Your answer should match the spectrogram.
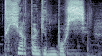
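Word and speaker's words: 's-Hertogenbosch: Это на самом деле пожары, которые происходили в Хер Хертогенбоссе. Никак не могу его научиться называть с ударением на первый слог.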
